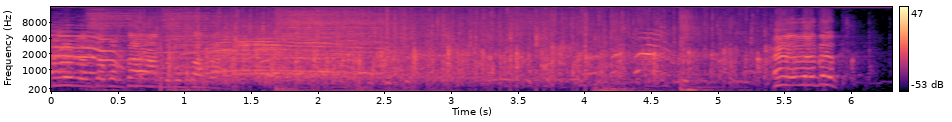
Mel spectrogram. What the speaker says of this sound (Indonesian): Tepuk tangan dulu dan tepuk tangan, tepuk tangan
